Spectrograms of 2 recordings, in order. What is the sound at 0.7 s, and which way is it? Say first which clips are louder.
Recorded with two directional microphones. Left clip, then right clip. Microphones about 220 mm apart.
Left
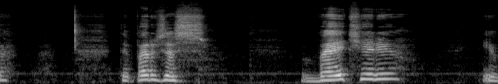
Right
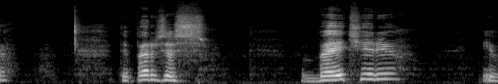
Speech: right 2 dB; 10° right (ahead or behind).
